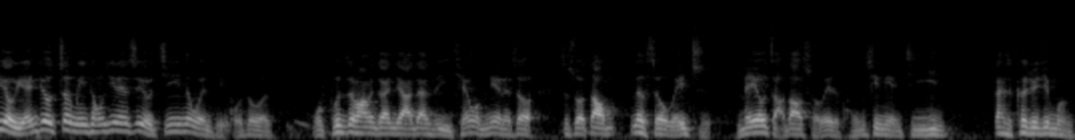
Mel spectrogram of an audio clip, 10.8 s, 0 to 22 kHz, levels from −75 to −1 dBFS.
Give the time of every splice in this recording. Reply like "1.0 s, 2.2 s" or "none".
2.3 s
